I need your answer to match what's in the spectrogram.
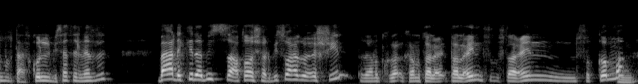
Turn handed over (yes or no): yes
